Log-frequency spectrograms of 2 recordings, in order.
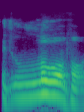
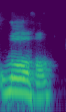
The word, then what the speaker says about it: Louisville: So it's Louisville, right? You kind of have to like swallow the U-L. Yeah, I was told you have to say it like you're saying it with something in your mouth.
